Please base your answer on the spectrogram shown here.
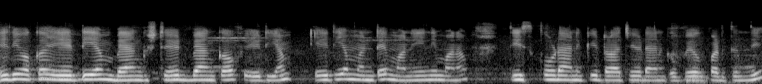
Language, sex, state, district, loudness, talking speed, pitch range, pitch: Telugu, female, Telangana, Nalgonda, -16 LUFS, 140 wpm, 195-225 Hz, 210 Hz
